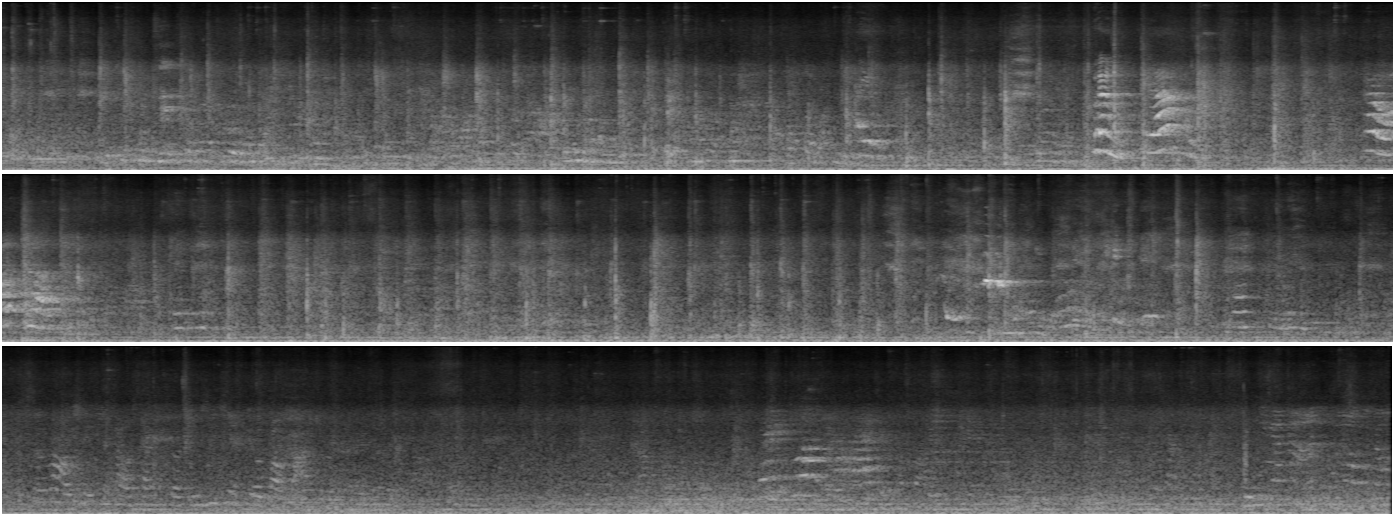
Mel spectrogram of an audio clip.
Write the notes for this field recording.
Walking in the train station platform, Station Message Broadcast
